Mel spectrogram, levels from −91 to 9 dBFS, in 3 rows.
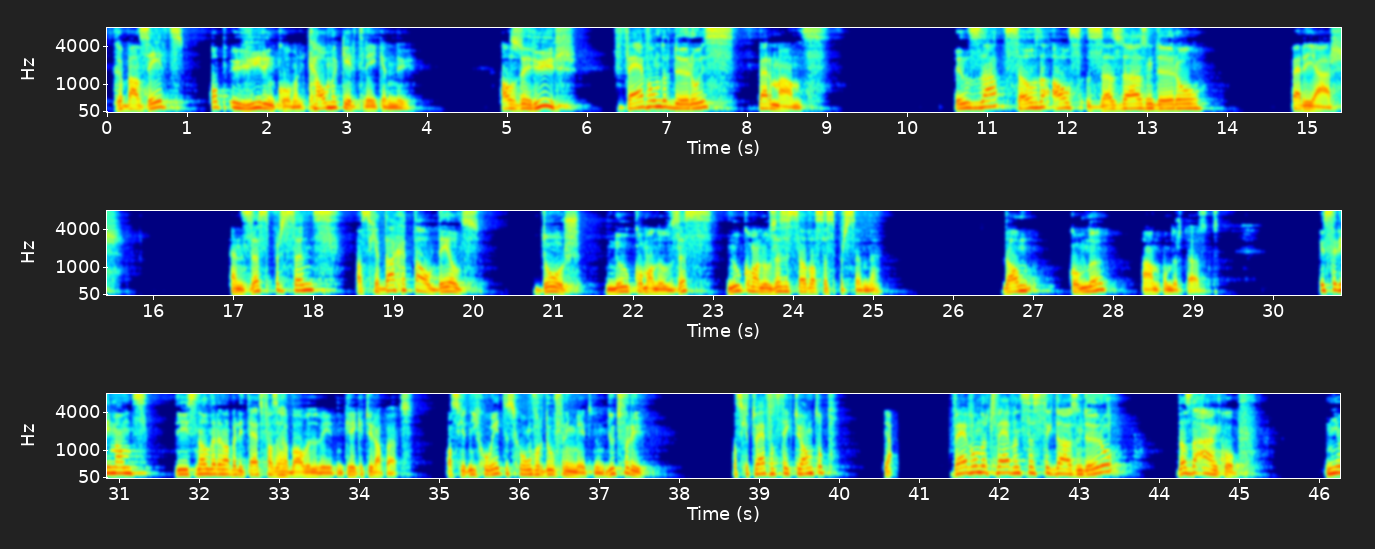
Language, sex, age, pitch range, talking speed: Dutch, male, 50-69, 145-200 Hz, 125 wpm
